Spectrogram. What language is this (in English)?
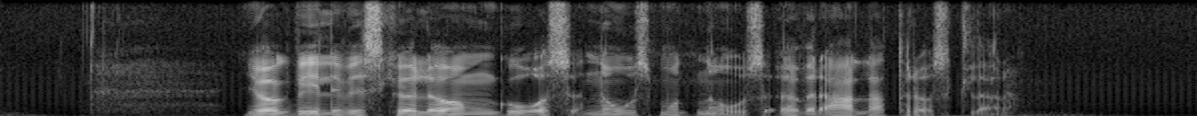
Swedish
